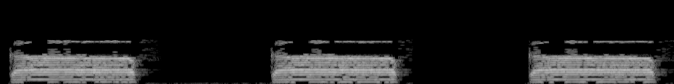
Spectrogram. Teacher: کاف کی ادائیگی میں زبان کی جڑ کو کوے کے قریب تالو پر لگا کر باریک آواز میں پڑھیں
